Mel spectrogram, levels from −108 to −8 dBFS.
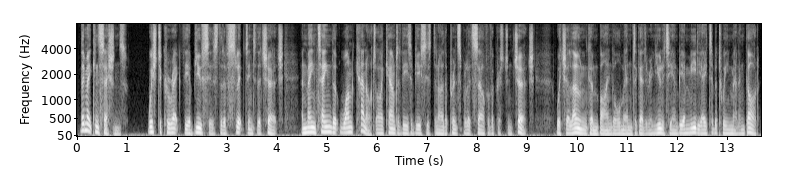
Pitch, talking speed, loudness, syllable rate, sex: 105 Hz, 215 wpm, -19 LUFS, 6.2 syllables/s, male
